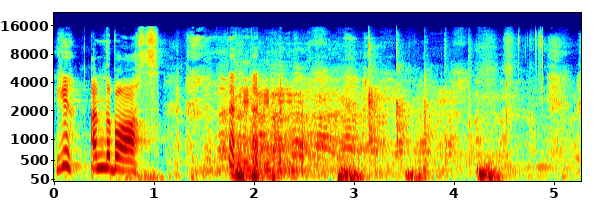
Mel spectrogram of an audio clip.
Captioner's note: all laugh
